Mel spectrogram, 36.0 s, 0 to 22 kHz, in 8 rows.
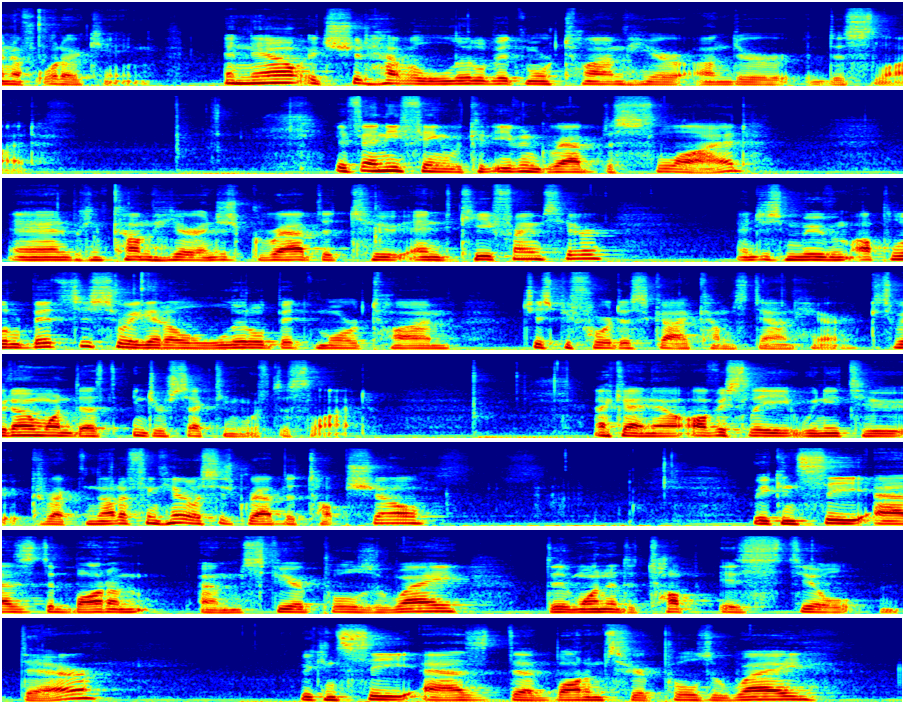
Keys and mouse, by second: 0.0 space, 0.8-6.9 drag, 5.4 space, 6.9 middle click, 7.7-13.4 drag, 12.0 g, 13.4 middle drag, 13.6-23.7 drag, 14.0 space, 20.3 space, 23.7-25.7 middle drag, 25.7-36.0 drag.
